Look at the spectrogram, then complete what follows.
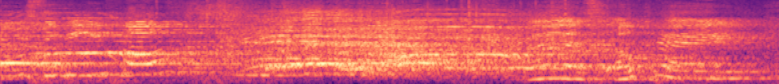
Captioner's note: cheering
